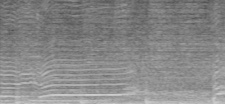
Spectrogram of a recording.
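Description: Live rock band playing: a woman sings a long held high note, sliding into it and breaking off near the end, over electric guitars, bass, keyboards and a steady drum beat.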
